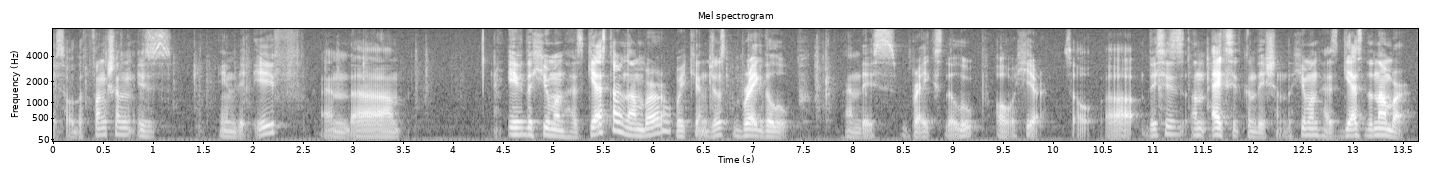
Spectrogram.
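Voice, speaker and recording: A man with a Bulgarian accent, a native Bulgarian speaker, runs a live coding stream where he teaches programming, musing aloud and joking in a laid-back way via a desk mic at his computer. His medium-pitched voice is unhurried and has vocal fry.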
